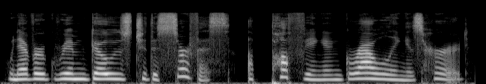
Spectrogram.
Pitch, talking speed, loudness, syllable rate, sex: 245 Hz, 150 wpm, -17 LUFS, 4.2 syllables/s, female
